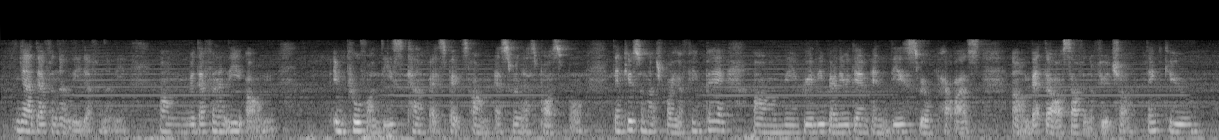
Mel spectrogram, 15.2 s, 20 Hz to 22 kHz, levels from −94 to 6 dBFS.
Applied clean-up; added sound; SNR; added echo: none; Trumpet; 20 dB; reverberation time 0.2 s.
